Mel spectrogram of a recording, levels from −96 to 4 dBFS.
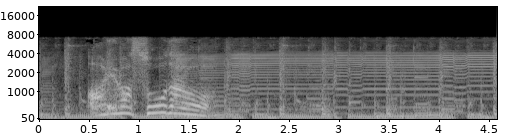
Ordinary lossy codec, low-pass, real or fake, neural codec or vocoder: none; 7.2 kHz; real; none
